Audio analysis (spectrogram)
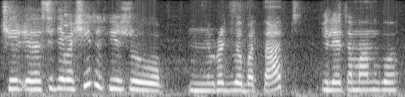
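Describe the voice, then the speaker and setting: A woman's voice: a little high, steady tone, a little fast, rough recording. A woman casually commenting on camera about the food in front of her, thinking aloud and hesitating as she goes. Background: faint music.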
